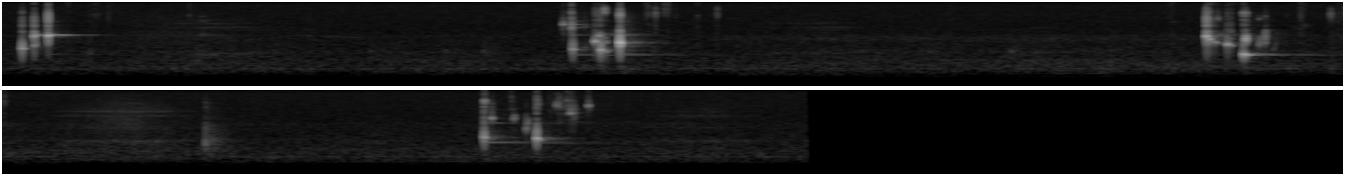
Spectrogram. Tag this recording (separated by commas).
Rain, Liquid, Raindrop, Drip, Water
